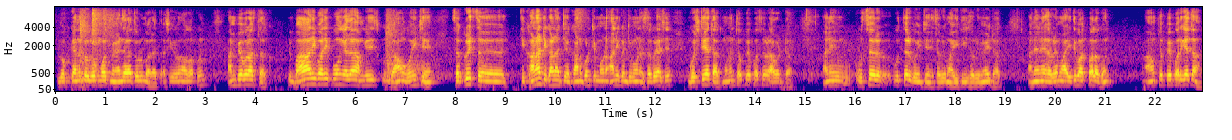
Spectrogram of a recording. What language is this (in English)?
Konkani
